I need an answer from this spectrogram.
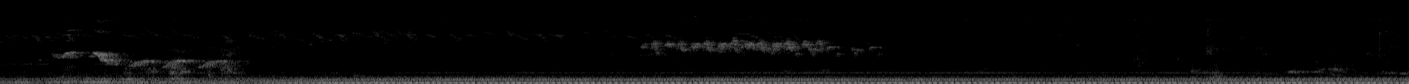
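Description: Small birds chirping: a rapid run of short high notes at the start, a lower stepped call in the first two seconds, and a dense cluster of chirps in the middle. A steady low hum runs underneath.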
